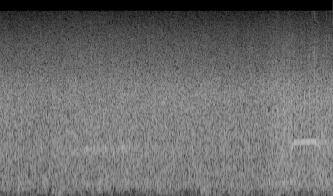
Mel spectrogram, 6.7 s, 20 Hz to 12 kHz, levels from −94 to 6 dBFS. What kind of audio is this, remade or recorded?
recorded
